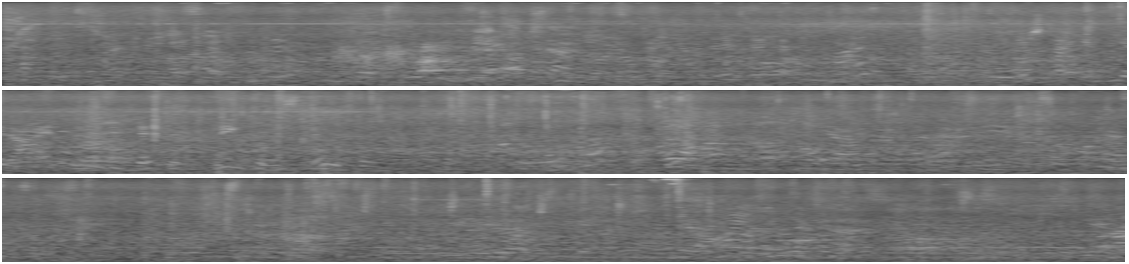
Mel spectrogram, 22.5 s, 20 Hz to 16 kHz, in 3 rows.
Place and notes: Main Station, Aarau, Schweiz - Sounds of Tickets
Commuters check their tickets while hurrying to the local trains
3 February 2016, 17:33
